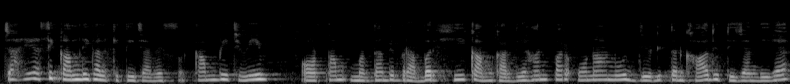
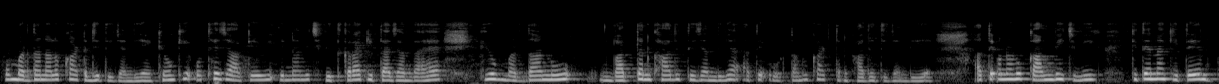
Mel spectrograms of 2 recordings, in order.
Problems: background sounds at intervals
